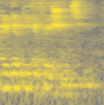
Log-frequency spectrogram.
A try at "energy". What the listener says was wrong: Energy. Again, the j is problematic.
